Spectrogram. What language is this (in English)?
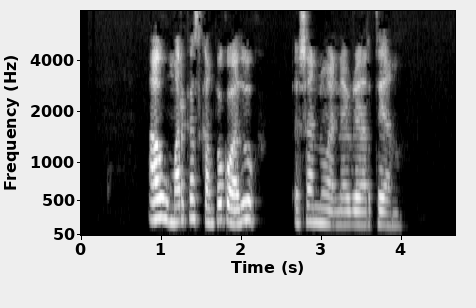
Basque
